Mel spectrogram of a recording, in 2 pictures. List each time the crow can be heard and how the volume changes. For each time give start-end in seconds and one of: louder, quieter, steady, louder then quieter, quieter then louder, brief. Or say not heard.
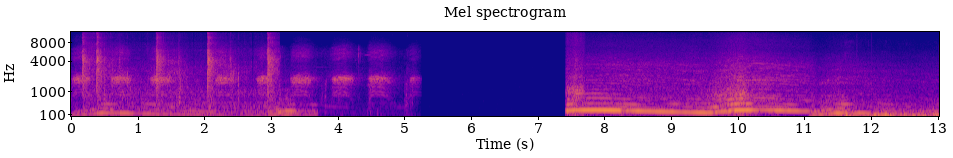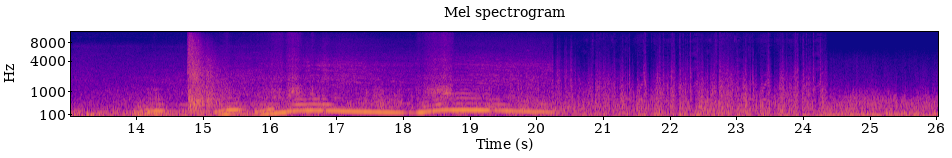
0.0-5.2 steady.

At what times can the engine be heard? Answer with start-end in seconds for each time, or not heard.
0.0-3.8, 7.4-20.3.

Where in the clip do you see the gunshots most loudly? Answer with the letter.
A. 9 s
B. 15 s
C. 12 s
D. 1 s
B.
